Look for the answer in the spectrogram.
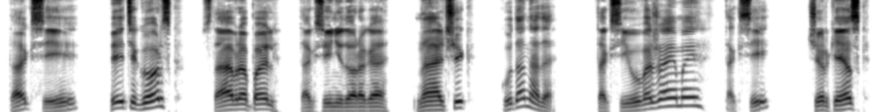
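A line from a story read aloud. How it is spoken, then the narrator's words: Loud calling out. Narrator (Russian): громко говорит Сурен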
